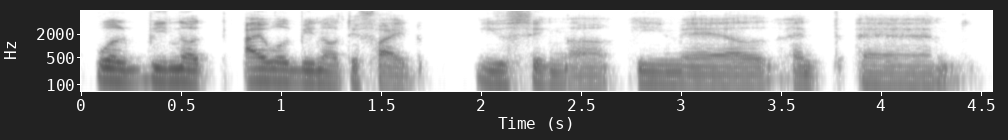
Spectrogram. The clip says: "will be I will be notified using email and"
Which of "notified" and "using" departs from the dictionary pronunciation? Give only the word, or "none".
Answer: using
